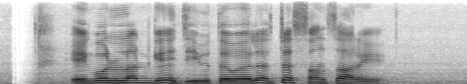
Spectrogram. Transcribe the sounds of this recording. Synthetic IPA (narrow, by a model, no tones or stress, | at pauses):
eŋɡolulanɡed͡ʒiːʋit̪əʋələʈəsansaːɾəje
